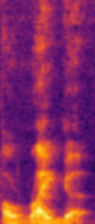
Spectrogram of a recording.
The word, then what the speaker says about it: Auriga: there and you see you run right into auriga and that is the pronunciation of that most people do mispronounce it when they first see the word and so it is again origa so araga is this pentagon type shape in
